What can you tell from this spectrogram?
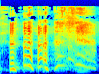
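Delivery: short high embarrassed laugh. Real, not acted. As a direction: laugh at the slip. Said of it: "difficult to say".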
